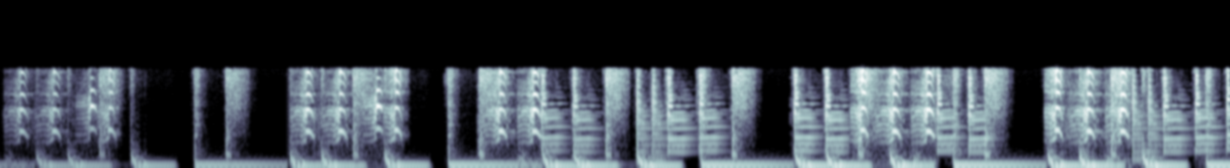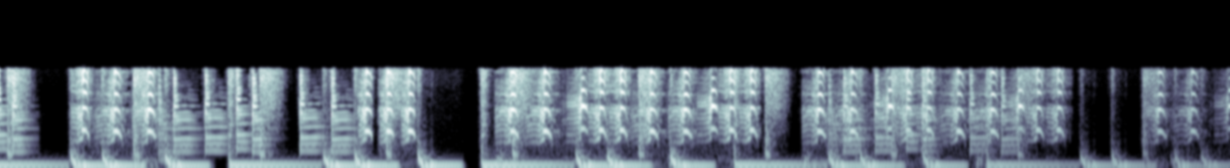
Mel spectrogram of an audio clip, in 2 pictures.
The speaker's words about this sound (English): If you frequented any parks or golf courses in Massachusetts recently, you may have noticed an overwhelming gaggle of Canadian geese parading around the land.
